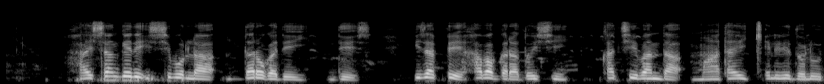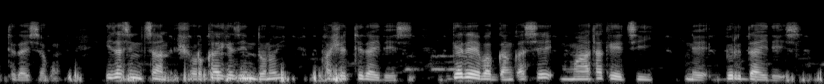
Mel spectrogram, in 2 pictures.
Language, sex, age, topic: Gamo, male, 25-35, agriculture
